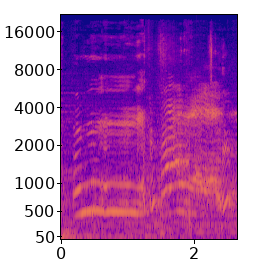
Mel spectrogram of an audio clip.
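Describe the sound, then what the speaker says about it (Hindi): A baby girl wails loudly and continuously, her cries rising and falling in pitch over a steady background hum, close and alone with no talking. "बच्ची रो रही है"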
